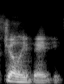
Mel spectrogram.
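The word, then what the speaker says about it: Djelibeybi: of the city nations is spelled in a really weird way with a d j e l y e b f but it's jelly baby ah okay and i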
